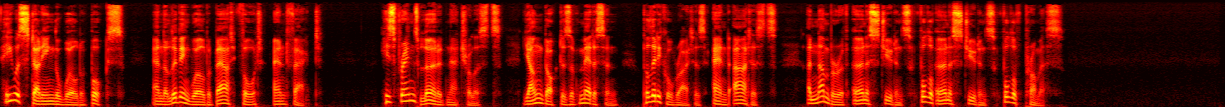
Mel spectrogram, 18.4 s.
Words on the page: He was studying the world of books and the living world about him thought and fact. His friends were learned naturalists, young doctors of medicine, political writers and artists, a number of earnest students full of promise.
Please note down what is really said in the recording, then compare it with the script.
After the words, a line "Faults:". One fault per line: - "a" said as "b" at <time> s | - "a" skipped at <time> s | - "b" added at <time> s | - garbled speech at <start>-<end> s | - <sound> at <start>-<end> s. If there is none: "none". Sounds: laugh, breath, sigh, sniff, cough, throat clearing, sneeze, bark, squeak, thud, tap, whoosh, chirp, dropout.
He was studying the world of books and the living world about thought and fact. His friends learned naturalists, young doctors of medicine, political writers and artists, a number of earnest students full earnest students full of promise.
Faults:
- "him" skipped at 3.5 s
- "were" skipped at 6.3 s
- "earnest students full" added at 14.0 s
